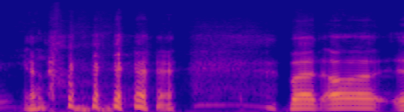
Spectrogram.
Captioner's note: all laughing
